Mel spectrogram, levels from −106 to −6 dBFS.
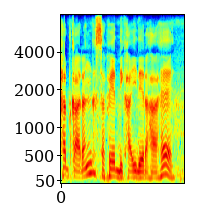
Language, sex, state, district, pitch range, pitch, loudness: Hindi, male, Manipur, Imphal West, 110-130 Hz, 110 Hz, -15 LUFS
